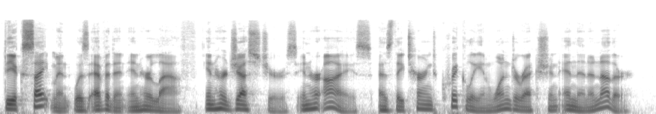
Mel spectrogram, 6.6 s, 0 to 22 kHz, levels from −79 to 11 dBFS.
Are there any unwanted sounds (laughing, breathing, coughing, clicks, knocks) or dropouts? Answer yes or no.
no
